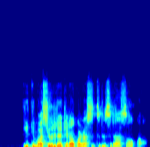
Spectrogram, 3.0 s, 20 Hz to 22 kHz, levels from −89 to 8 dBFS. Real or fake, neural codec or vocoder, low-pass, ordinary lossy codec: fake; autoencoder, 22.05 kHz, a latent of 192 numbers a frame, VITS, trained on one speaker; 9.9 kHz; Opus, 24 kbps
